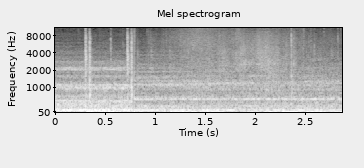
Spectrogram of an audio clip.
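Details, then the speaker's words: Chinese diesel heater in a truck camper during a Rocky Mountain blizzard at altitude, which the owner feared might upset the air-fuel ratio. After several tries, with the fuel pump clicking, it lights and settles into a steady mid-pitched hum over a low rumble. Normal running. "Looks like it's working. Oh, there we go. Looks like it's working."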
